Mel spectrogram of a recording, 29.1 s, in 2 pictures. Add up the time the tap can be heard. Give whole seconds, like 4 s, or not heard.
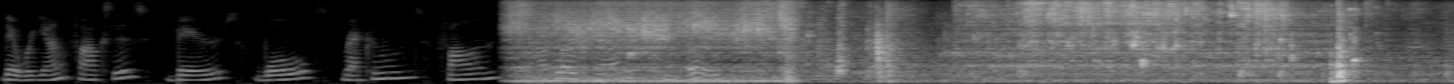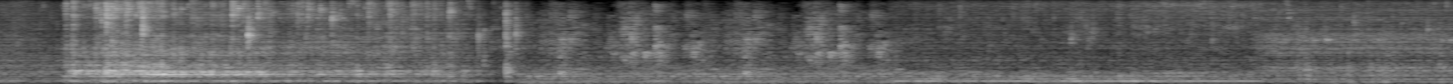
24 s.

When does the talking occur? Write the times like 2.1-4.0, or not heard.
0.0-7.2.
